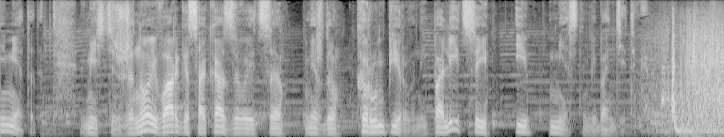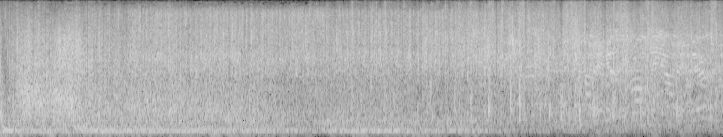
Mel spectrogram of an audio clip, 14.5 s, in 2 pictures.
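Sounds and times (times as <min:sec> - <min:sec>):
speech: 0:00.0 - 0:07.6
car explosion: 0:06.5 - 0:13.7.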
